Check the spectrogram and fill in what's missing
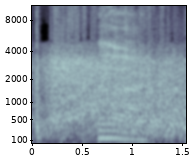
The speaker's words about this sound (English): That's what a sonic boom sounds like when a jet rips the sky.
